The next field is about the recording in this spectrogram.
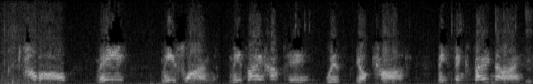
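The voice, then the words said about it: Awful put-on accent like Ting Tong. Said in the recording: “putting your best proletariat accent you can ... the awful accent. You sounded like Ting Tong from Little Britain.”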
